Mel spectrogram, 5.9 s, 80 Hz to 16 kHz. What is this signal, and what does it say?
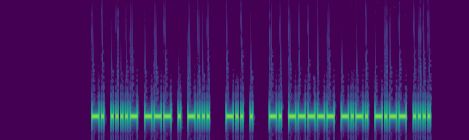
Morse code, heard as a keyed tone, about 40 wpm, 700 Hz. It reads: N4OEB DE N0CYH
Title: USA Callsign DE Callsign 40wpm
